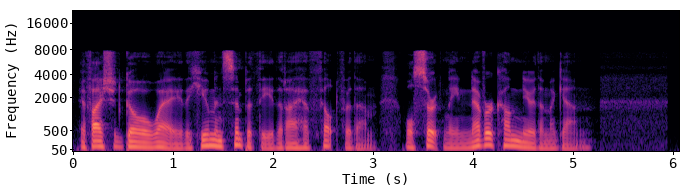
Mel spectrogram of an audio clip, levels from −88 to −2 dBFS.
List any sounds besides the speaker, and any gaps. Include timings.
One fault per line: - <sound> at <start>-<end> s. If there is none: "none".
none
